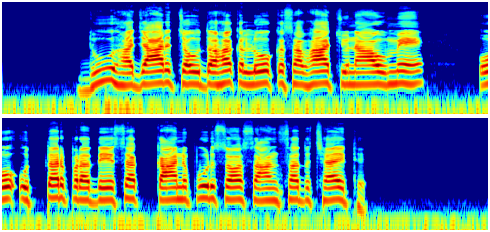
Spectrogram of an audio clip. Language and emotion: Maithili, neutral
